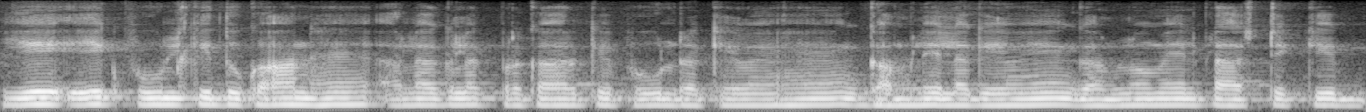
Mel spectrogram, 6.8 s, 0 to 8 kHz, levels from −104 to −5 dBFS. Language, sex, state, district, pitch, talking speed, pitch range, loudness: Hindi, male, Rajasthan, Jaipur, 125 Hz, 200 wpm, 120-130 Hz, -17 LUFS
